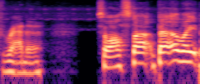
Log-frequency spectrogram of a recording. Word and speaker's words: Rena: Reena, however, is not pronounced Reena, but rather Rena.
